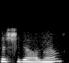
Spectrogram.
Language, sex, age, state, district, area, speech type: Punjabi, female, 18-30, Punjab, Sangrur, urban, conversation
